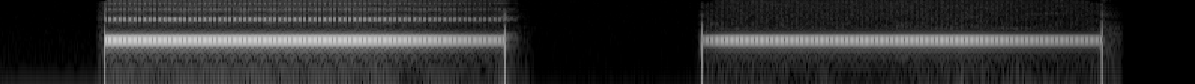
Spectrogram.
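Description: A telephone ringing tone on a call to DKI RestoTech sounds twice, each a steady, buzzing mid-pitched tone lasting about two seconds, separated by a short silent pause. No voices are heard.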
